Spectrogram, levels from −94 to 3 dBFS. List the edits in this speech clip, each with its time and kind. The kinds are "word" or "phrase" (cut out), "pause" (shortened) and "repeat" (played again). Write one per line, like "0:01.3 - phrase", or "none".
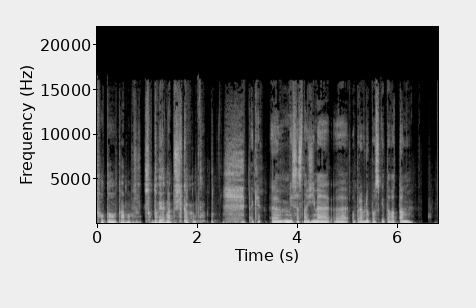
none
